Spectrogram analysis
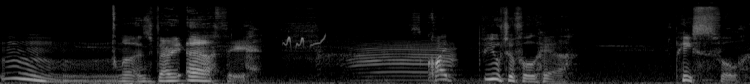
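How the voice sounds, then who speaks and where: A man's voice: a little high, big pitch swings, takes it slowly, creaky, long pauses, fairly bright tone, full character voice. An actor playing an earnest, weary male companion to a detective, questioning and reflective, in an audio play. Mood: mellow, curious. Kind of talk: audio play acting and narration.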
